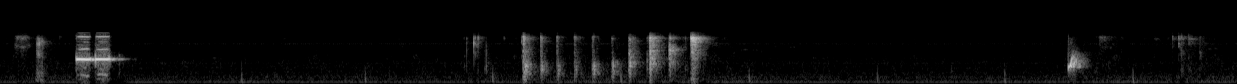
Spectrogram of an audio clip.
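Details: Jake, a pet African grey parrot, chatters in bursts while mimicking a phone and other noises: a clear electronic-style beep, a quick run of clipped clicking syllables, then a single swooping whistle, in a quiet room.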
